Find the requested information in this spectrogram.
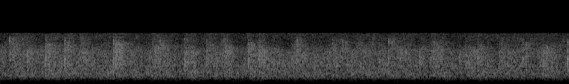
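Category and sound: crowd, hands clapping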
